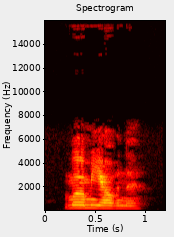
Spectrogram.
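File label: "мӧмъявны", Komi-Zyrian, female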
